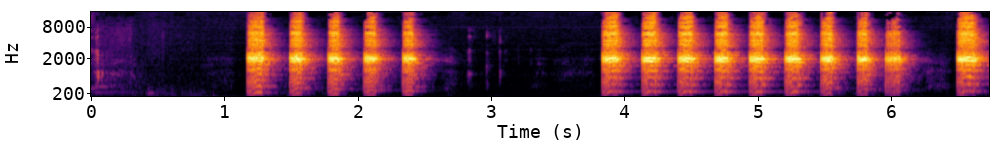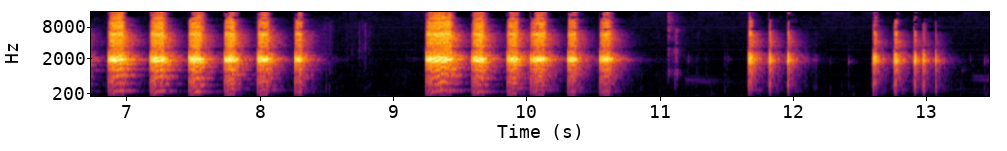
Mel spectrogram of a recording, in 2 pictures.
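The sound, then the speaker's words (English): A brand-new duck call blown loud in a feeding chuckle: fast, rhythmic runs of clipped, quacking clucks, grouped into several bursts separated by short pauses. “That's a feeding chuckle.”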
